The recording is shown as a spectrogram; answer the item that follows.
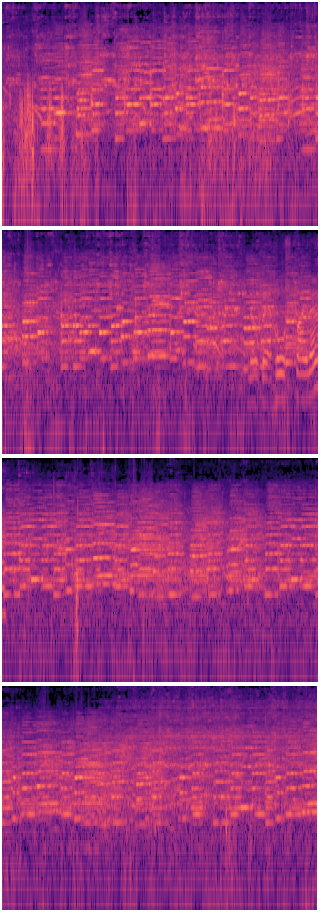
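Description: Traditional Morris dance tune played on a squeezebox (accordion-type), a steady run of quick, evenly paced notes.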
